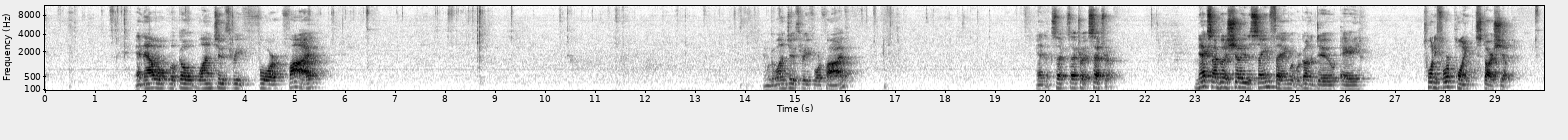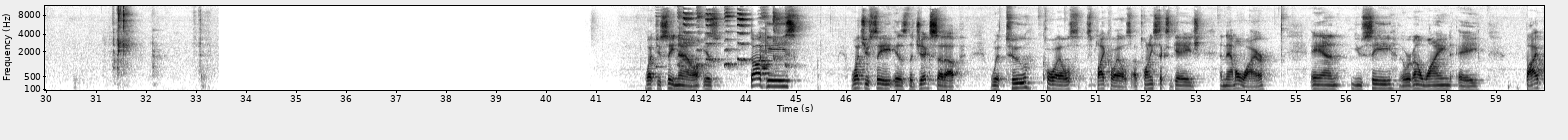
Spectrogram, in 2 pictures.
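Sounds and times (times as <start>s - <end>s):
steady low hum: 0.0s - 33.5s, 40.6s - 59.9s
wire winding ticks and rubs: 5.6s - 9.4s.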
